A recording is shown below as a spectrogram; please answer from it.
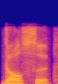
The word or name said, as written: dulcet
